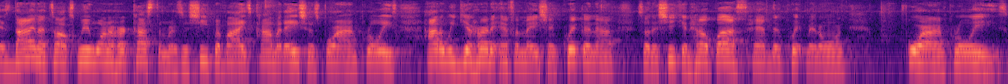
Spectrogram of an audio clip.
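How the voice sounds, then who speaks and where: A man talks at a fairly quick pace with a high pitch and fairly even intonation. There is noticeable background noise. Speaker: government agency official. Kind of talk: conference panel talk. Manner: fast.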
